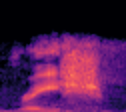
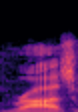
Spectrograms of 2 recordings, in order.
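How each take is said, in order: First: The name rhymes with 'dish', ending in sh. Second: The name rhymes with 'was', ending in z. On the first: The speaker calls it right. "when it's really Raish" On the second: The speaker calls it wrong. "it's a common mistake to be called Roz"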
